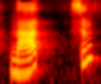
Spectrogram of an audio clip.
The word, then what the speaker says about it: 낫: 이것은 드로 대체해서 드로 대신해서 발음 나요.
